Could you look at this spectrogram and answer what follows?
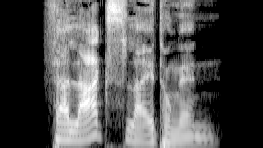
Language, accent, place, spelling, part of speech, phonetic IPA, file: German, Germany, Berlin, Verlagsleitungen, noun, [fɛɐ̯ˈlaːksˌlaɪ̯tʊŋən], De-Verlagsleitungen.ogg
- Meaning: plural of Verlagsleitung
